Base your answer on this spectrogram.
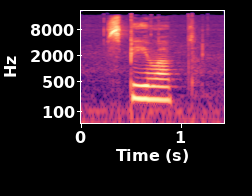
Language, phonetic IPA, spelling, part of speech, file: Czech, [ˈspiːvat], zpívat, verb, Cs-zpívat.ogg
- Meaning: to sing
